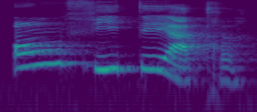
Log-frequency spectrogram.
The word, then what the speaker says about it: amphithéâtre: Por exemplo, amphithéâtre. Amphithéâtre, que é anfiteatro, começa com a sílaba AM. E o A mais o M vai ter esse som de ON. ON.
